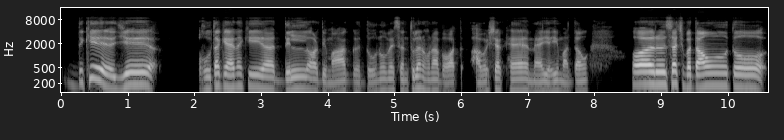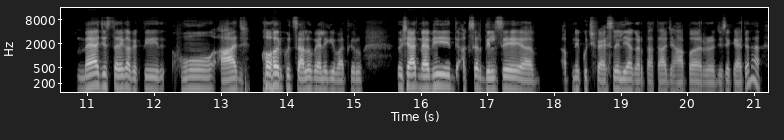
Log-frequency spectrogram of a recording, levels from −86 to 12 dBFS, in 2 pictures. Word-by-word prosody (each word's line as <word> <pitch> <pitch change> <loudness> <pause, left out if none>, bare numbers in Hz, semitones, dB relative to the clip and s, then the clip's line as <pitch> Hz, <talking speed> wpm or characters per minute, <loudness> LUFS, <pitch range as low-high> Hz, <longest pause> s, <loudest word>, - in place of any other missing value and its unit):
देखिए 215 +1 +1
ये 180 +6 +2 0.8
होता 145 +5 0
क्या 170 -2 +3
है 160 - +3
ना 175 +1 -5
कि 165 -1 -3
अ, 145 -1 +2
दिल 140 +5 -5
और 130 -2 -2
दिमाग़ 115 +1 -6 0.2
दोनों 115 +4 -11
में 130 0 -7
संतुलन 125 +5 -6
होना 125 -2 -5
बहुत 110 -1 -7 0.2
आवश्यक 110 +4 -4
है 125 0 -1
मैं 110 -1 -6
यही 115 +1 -6
मानता 110 0 -8
हूँ। 115 +1 -6 0.7
और 195 0 +9
सच 205 +1 +3
बताऊँ 180 +2 +3
तो 160 -2 +1 0.3
मैं 160 +6 +6
जिस 170 -1 -6
तरह 155 -1 +1
का 160 - +1
व्यक्ति 145 +1 -8 0.3
हूँ 145 +2 -6 0.2
आज 125 -2 +3 0.3
और 175 0 +7
कुछ 155 -1 -11
सालों 140 +3 +1
पहले 135 -1 -3
की 130 0 -7
बात 120 -1 -9
करूँ 130 0 -11 0.5
तो 165 - -6
शायद 165 +1 +5
मैं 150 0 +6
भी 170 +1 +1
अ - - -9 0.2
अक्सर 160 -2 -4
दिल 135 0 -2
से 145 -3 +2
अ, 120 -2 -1 0.5
अपने 140 +1 -11
कुछ 135 - -10
फ़ैसले 125 +4 -4
लिया 130 0 -2
करता 115 -1 -9
था 115 0 -4
जहाँ 110 0 -7
पर 110 -2 -6
जिसे 110 +2 -10
कहते 105 0 -7
हैं - - -10
ना - - -7
140 Hz, 170 wpm, -22 LUFS, 120-165 Hz, 0.8 s, और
